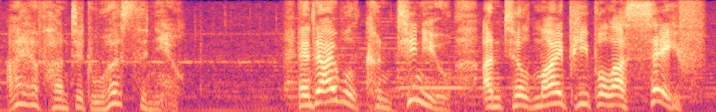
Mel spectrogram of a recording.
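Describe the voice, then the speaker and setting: A man's voice: fairly high pitch, sing-song, unhurried, fairly bright tone, soft background music. An actor playing an earnest young man who protects his villagers, in a dramatic video game. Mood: defiant.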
